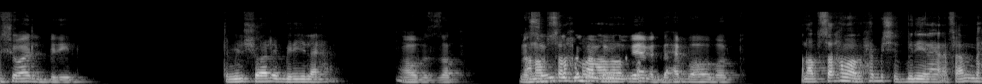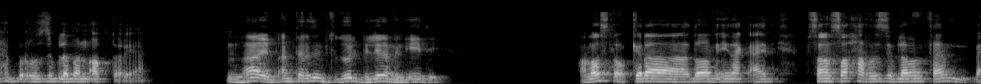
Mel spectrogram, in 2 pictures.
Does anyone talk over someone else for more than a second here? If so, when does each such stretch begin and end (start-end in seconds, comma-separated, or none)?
5.2-6.5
